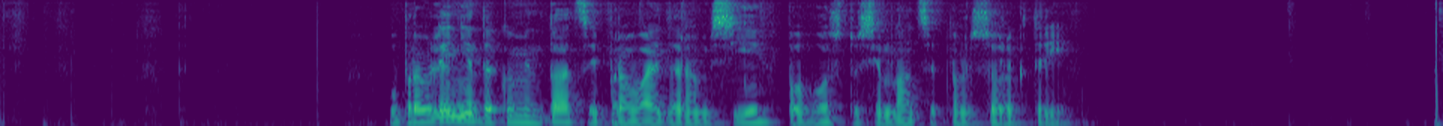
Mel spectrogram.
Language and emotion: Russian, neutral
